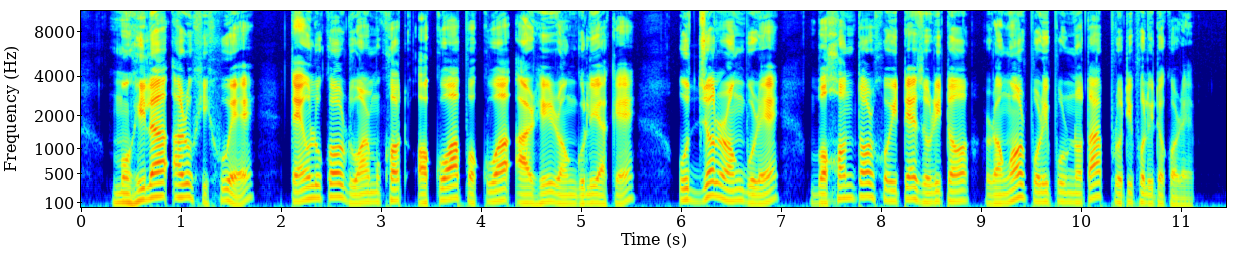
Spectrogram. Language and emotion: Assamese, neutral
